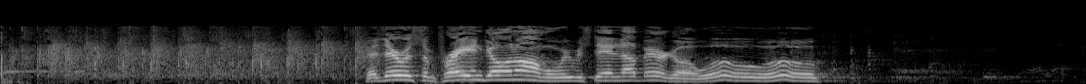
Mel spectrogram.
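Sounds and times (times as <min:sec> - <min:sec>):
audience applause: 0:00.0 - 0:04.6
speech: 0:03.6 - 0:08.4
laughter: 0:07.9 - 0:10.3.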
